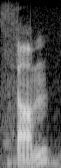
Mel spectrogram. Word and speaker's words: thumb: correct very good yes usually when you see m b this uh mb together usually it's silent b like thumb you have four fingers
